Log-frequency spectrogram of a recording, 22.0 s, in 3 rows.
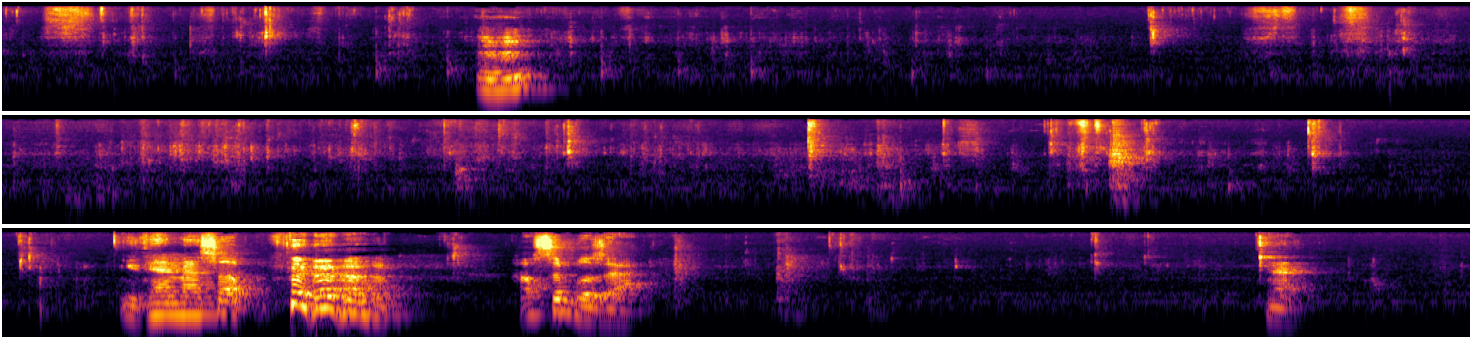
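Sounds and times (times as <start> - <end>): person chewing food: 0.0 - 15.2.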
